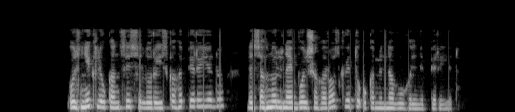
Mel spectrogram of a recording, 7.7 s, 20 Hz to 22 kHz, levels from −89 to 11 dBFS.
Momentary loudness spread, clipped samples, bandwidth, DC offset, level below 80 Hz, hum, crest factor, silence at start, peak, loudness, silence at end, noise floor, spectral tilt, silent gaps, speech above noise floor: 13 LU; under 0.1%; 7.6 kHz; under 0.1%; -52 dBFS; none; 16 dB; 1.05 s; -2 dBFS; -19 LUFS; 0.95 s; under -90 dBFS; -6.5 dB/octave; none; over 72 dB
